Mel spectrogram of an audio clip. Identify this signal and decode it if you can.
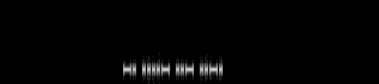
Morse code, heard as a keyed tone, about 50 wpm, 700 Hz. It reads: N4UF
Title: USA Call Signs - 4 Characters - Repeated 2x - 50wpm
